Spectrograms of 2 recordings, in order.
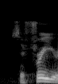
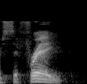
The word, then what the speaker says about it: Sifrei: Sifri or Sifrei, as some pronounce it.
